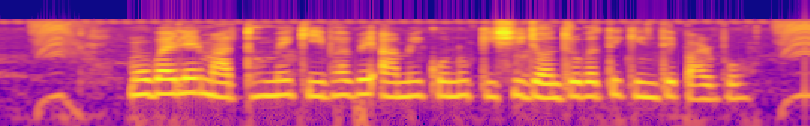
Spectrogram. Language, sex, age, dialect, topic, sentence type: Bengali, female, 18-24, Rajbangshi, agriculture, question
